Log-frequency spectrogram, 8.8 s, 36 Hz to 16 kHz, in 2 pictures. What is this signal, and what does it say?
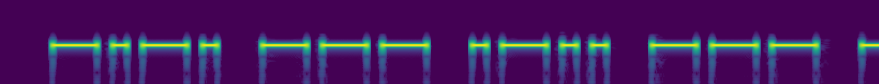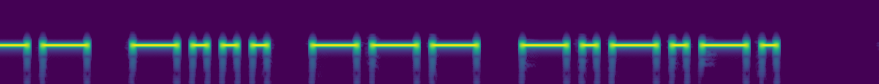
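Morse code, heard as a keyed tone, about 16 wpm, 600 Hz. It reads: COLOMBO;
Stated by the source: CW practice of national capitals at 16 words per minute, from ON6ZQ.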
